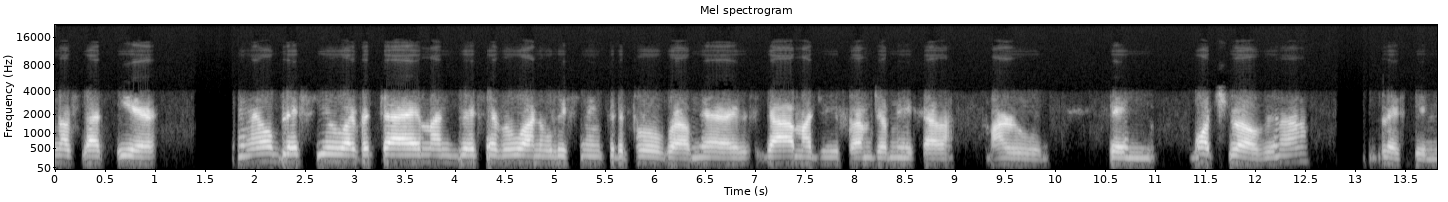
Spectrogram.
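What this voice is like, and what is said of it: Strong accent, hard to understand. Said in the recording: “If you had difficulty with her accent, listen to it again, and you'll really get it.”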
